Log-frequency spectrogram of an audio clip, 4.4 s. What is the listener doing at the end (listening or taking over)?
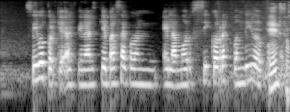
taking over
